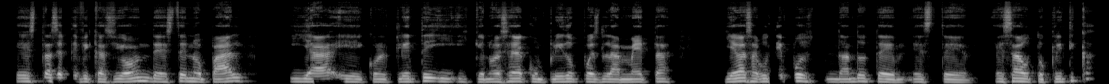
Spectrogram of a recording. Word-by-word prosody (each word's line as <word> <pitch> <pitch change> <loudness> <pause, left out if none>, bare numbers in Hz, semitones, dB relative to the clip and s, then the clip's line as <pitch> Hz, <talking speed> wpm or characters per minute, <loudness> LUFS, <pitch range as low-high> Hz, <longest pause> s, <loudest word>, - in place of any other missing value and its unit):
esta 140 +2 0
certificación 135 0 +1
de 135 -2 +1
este 125 +5 0
Nopal, 135 +3 +1 0.4
y 135 -2 -5
ya, 130 0 +3
eh, 125 -3 -2
con 125 0 -2
el 115 -1 -6
cliente 130 +4 0
y 140 -3 0
y 120 - -10
que 120 +1 -3
no 125 +2 +1
se 135 - 0
haya 135 -1 +4
cumplido, 125 +1 -1
pues, 125 -3 +1
la 120 -2 +2
meta, 120 +2 -1 0.5
¿llevas 140 +4 +4
algún 135 +1 +1
tiempo 155 -1 0
s 135 0 -9
dándote, 125 +1 +1 0.2
este, 115 -3 -1 0.2
esa 130 +2 +4
autocrítica? 130 - -2
130 Hz, 155 wpm, -26 LUFS, 120-140 Hz, 0.5 s, haya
